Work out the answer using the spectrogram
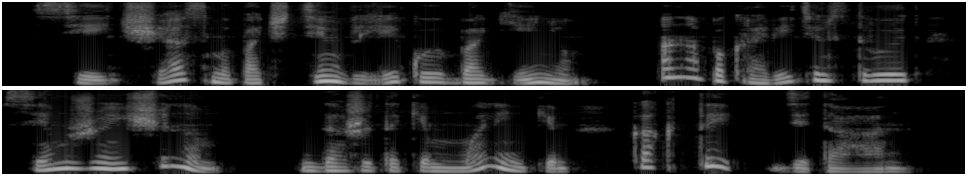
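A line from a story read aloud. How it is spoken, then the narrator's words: Soft whisper to child. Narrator (Russian): тихо прошептала Хейлиин дочке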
